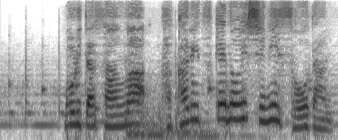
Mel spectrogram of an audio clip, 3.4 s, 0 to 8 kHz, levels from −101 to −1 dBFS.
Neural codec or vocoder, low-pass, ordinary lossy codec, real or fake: vocoder, 44.1 kHz, 128 mel bands, Pupu-Vocoder; 7.2 kHz; Opus, 16 kbps; fake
